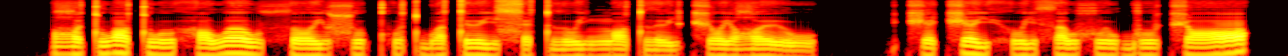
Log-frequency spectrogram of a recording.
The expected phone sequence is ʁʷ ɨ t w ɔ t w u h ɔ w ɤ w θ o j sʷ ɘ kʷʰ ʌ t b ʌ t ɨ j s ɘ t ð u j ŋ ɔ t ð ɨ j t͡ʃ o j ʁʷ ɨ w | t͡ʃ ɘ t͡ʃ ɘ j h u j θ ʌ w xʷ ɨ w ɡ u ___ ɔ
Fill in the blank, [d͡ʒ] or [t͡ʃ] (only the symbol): t͡ʃ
